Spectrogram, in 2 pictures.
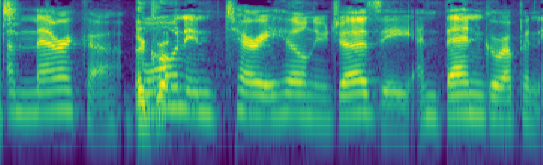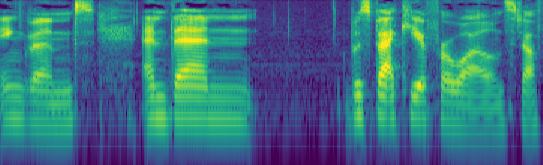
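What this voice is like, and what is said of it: Mixed American-London accent, sounds Australian. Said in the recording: “Everybody kind of assumes that I am Australian because my accent will kind of, I guess when you combine Cherry Hill and London, you get Australia ... South Africa sometimes.”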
